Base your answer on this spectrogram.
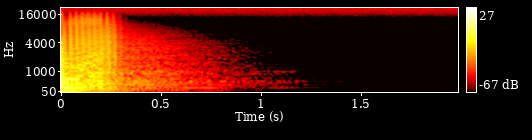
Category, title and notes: Sound effects > Electronic / Design
LoFi Grunt-02
Lofi, sudden and short grunt. Retro-esque sound emulation using wavetables.
retro, belch, grunt, animal, synth, lofi, monster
